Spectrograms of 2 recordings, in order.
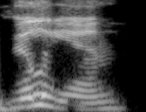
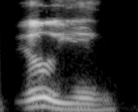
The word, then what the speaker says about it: villain: Summer said she got booed because she's a villain, but she pronounced it wrong. She's a villain. Billion. She's trying to say villain.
